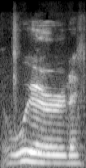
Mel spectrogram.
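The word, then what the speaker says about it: wyrd: Is that how you say it, Diana? What? Well, yeah, it's weird. But a little whales accent. Weird. They're weird. Yeah. Yeah. W Y R D I think it is.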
